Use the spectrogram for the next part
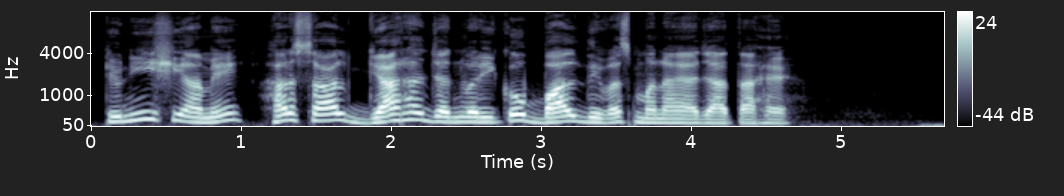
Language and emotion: Hindi, neutral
